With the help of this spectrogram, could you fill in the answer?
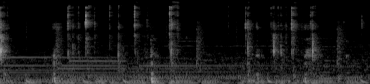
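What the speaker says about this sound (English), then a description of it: "I'm going to do a bit of typing here." Rapid typing on a computer keyboard with long acrylic nails, a close, uneven patter of sharp clicking keystrokes with no talking.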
